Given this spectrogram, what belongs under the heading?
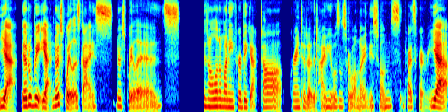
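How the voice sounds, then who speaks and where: At a fairly quick pace, a woman with an Australian accent speaks with big swings in loudness, in a dry, close sound with no echo on a very clean recording with a silent background. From rural New South Wales, Australia. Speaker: streamer reacting to films. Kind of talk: live stream chat. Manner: stumbles over words; casual, chatty.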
